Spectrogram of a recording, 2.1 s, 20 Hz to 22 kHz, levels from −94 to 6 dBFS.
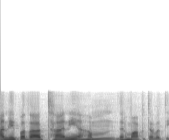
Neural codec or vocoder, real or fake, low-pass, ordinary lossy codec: codec, 16 kHz, 0.7 kbps, FocalCodec; fake; none; none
